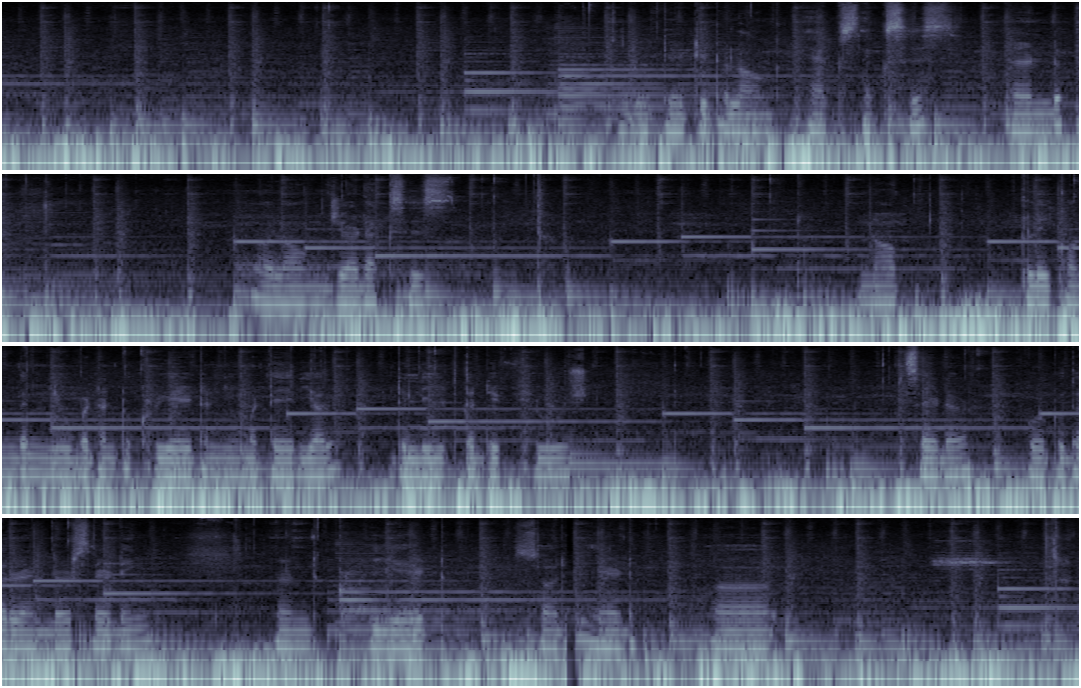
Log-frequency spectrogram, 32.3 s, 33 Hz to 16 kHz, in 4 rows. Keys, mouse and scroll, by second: 1.4 s, 3.2 r, 8.6 r, 21.3 x, 22.4 middle click, 24.7 click.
